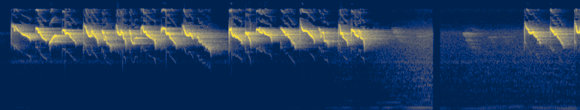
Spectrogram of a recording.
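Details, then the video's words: Male Oriental white-eye of the buxtoni subspecies, said to call the female with 'ngalas' song: about five seconds of rapid high downslurred chirping, a low hum and pause, then a final short twittered burst. "Burung Pleci Buxtoni Gacor Konslet Full Tembakan Ngalas Ngotot Fighter"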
